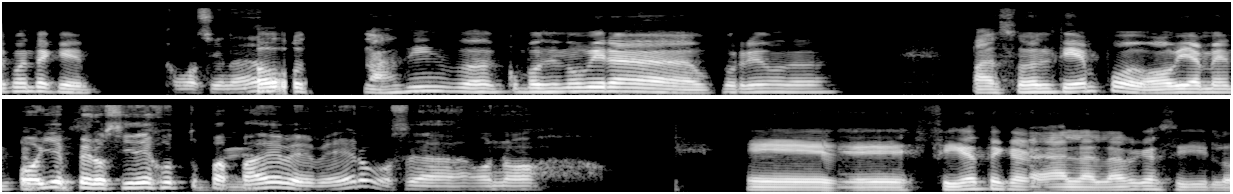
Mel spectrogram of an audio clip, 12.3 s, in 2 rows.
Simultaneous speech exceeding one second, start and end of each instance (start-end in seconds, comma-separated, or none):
none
